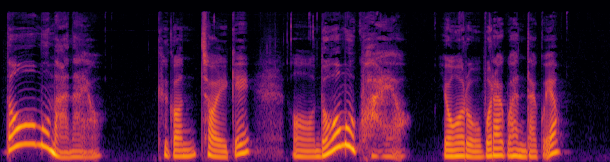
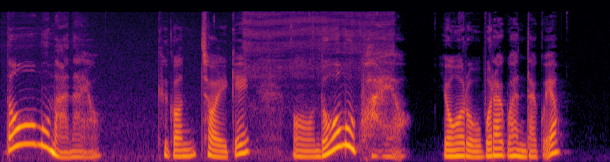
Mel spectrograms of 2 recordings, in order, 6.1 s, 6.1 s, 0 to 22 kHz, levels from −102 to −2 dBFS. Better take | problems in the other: first | hiss; faint; until 4 s; 25 dB below the speech

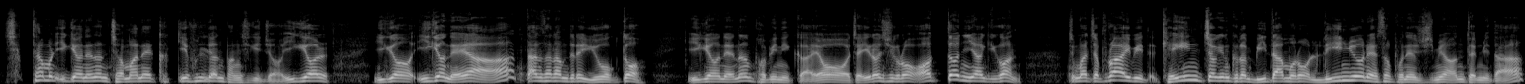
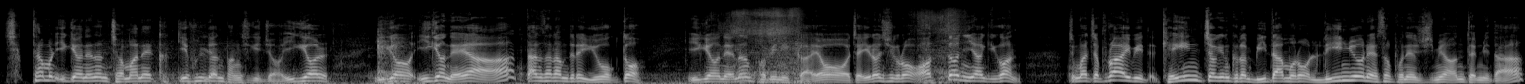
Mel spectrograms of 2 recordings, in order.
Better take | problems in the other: first | household noises; noticeable; until 9.5 s; 15 dB below the speech

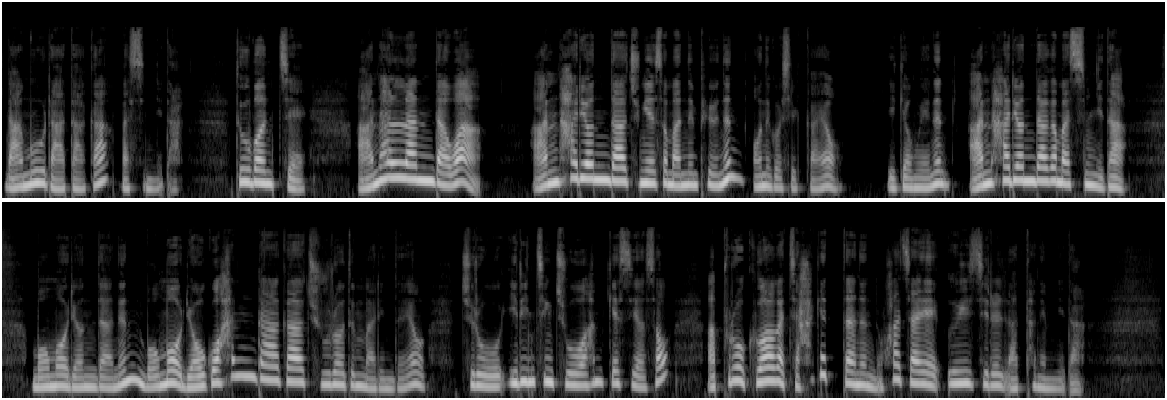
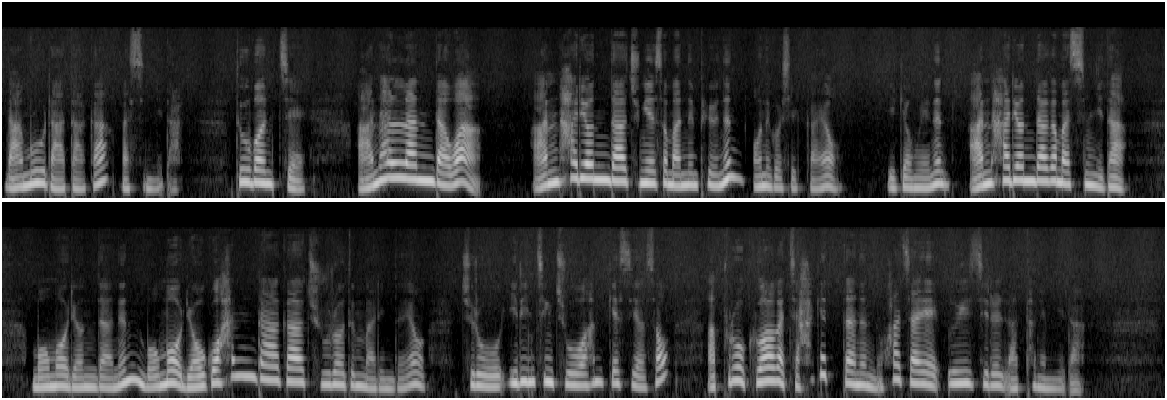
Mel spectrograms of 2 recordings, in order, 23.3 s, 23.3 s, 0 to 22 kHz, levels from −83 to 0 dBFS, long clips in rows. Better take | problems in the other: first | hiss; faint; throughout; 25 dB below the speech

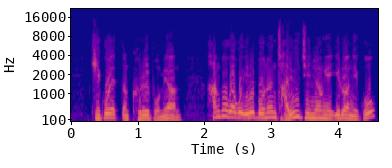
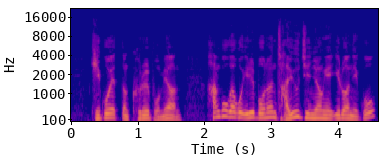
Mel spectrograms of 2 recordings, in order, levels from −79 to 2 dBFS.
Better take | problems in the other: second | distortion; slight; 15% of the sound clipped

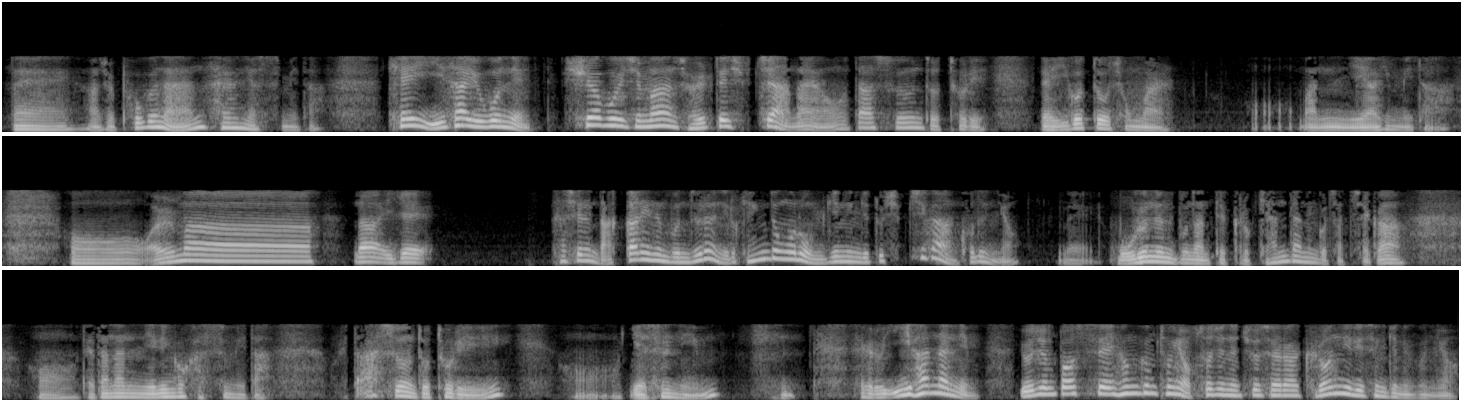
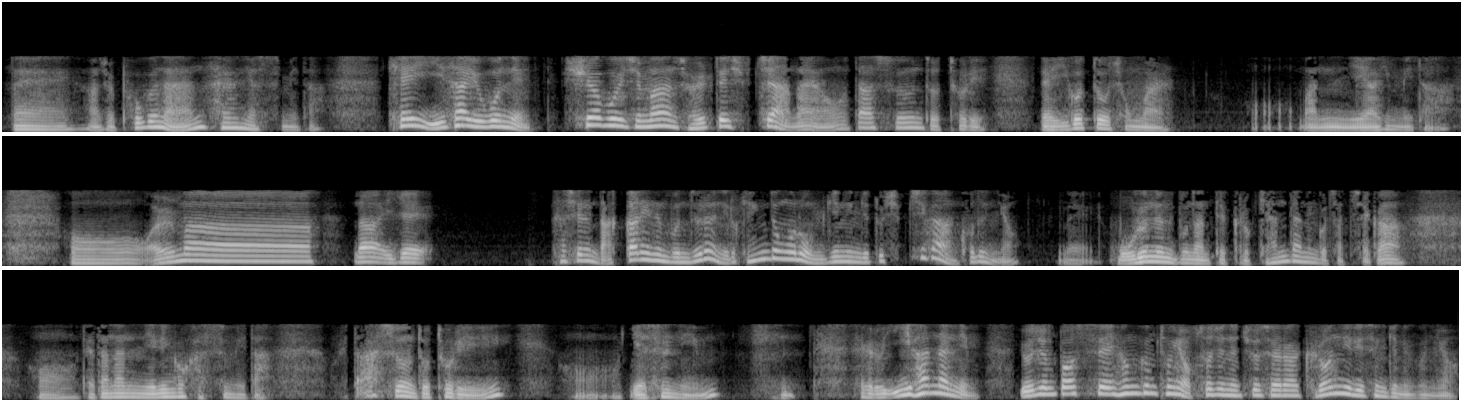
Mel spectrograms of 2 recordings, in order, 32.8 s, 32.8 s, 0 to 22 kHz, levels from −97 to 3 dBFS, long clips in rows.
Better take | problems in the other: neither | garbled, watery; badly; nothing above 4 kHz; the same in both

